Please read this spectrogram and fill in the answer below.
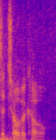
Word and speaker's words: Etobicoke: much pronounce it no it's pronounced etobicoke the k on the end for some reason is silent not sure local mcdonald's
